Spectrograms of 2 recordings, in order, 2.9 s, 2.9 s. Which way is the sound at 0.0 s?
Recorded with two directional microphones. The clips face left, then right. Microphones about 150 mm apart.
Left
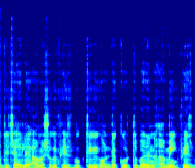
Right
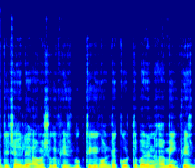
30° right (ahead or behind).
